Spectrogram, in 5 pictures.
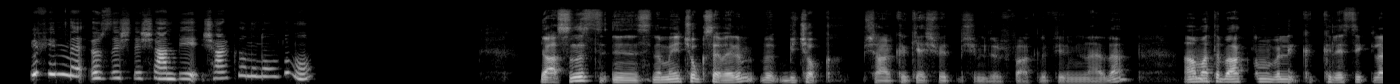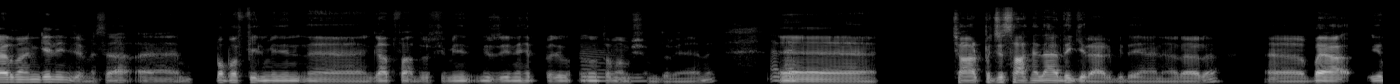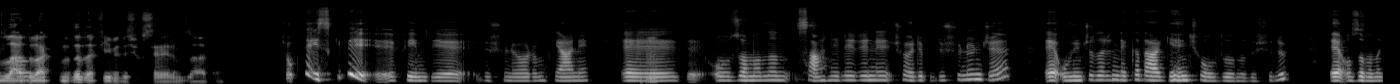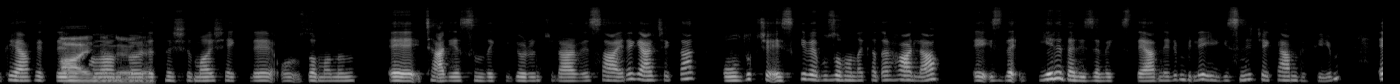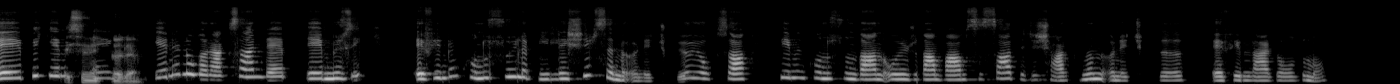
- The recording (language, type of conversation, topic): Turkish, podcast, Bir filmin bir şarkıyla özdeşleştiği bir an yaşadın mı?
- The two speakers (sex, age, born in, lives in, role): female, 45-49, Turkey, Netherlands, host; male, 35-39, Turkey, Spain, guest
- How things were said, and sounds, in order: tapping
